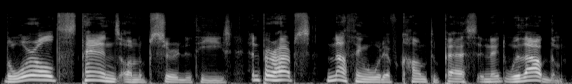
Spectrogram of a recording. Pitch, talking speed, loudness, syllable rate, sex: 140 Hz, 180 wpm, -19 LUFS, 4.4 syllables/s, male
